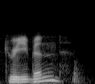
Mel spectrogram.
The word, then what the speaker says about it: streben: And the German word streben, pronounced streben, means to strive.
